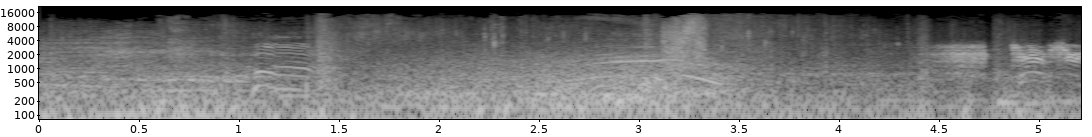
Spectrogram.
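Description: A monstrous creature shrieks and snarls.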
